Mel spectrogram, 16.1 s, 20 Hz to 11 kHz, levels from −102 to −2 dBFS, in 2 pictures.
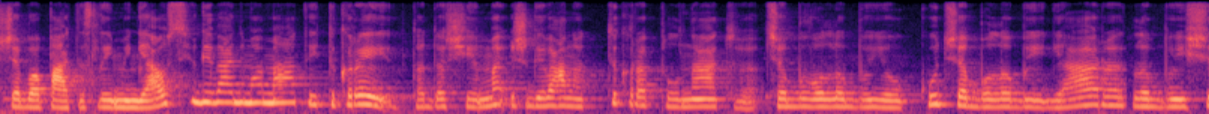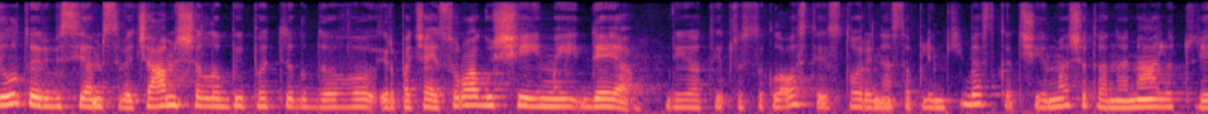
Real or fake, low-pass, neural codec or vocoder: real; 9.9 kHz; none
